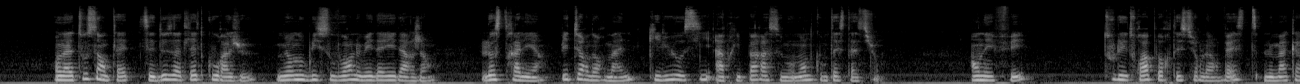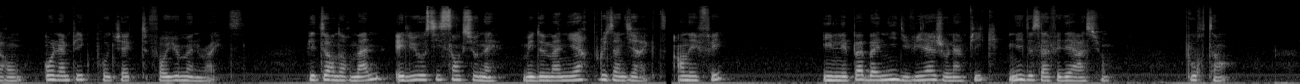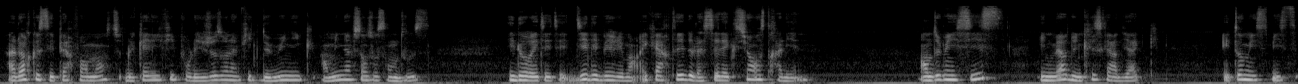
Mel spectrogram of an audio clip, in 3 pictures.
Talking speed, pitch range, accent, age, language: 160 wpm, 165-200 Hz, French, 20-39, French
